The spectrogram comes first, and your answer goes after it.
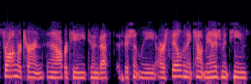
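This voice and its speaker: Female finance executive, lower pitch, businesslike, measured explanations, brief hesitations, dry conference-call sound. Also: fairly even intonation, no echo. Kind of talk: earnings call answers, businesslike. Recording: slightly dull, dry call audio.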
